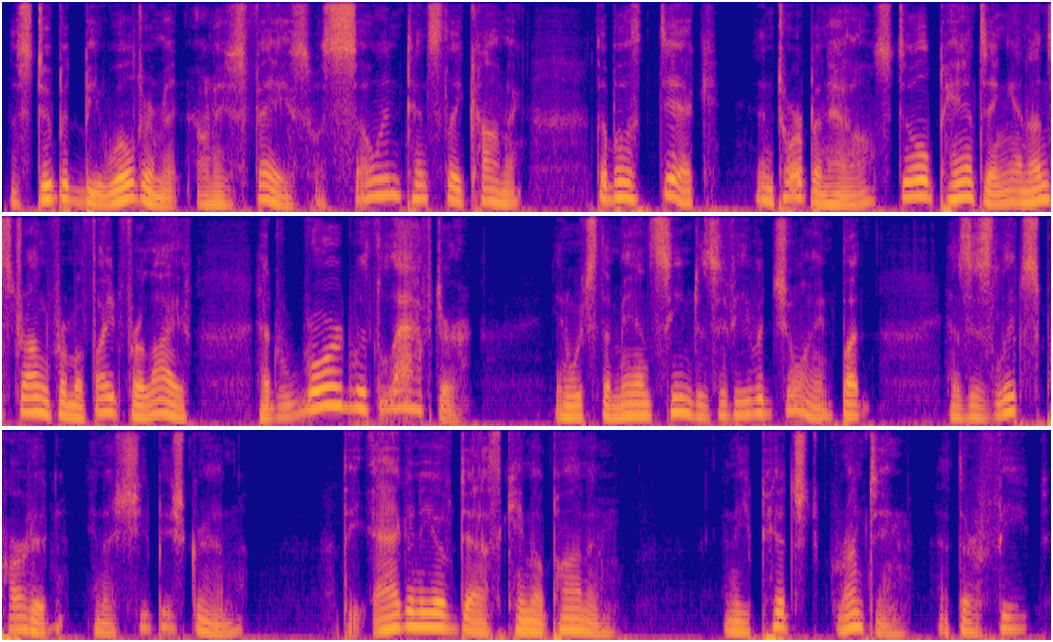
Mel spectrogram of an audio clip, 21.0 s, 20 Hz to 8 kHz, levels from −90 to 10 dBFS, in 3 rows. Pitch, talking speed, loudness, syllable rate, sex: 125 Hz, 175 wpm, -19 LUFS, 5.0 syllables/s, male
